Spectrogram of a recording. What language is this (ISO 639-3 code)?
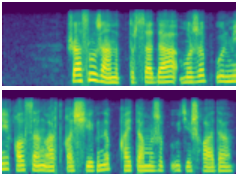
kaz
